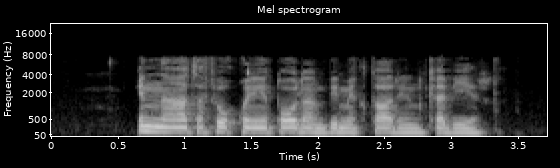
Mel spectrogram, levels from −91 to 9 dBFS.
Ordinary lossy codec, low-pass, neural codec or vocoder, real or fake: AAC, 48 kbps; 7.2 kHz; none; real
